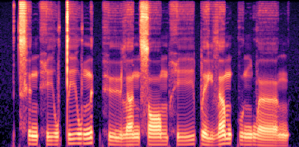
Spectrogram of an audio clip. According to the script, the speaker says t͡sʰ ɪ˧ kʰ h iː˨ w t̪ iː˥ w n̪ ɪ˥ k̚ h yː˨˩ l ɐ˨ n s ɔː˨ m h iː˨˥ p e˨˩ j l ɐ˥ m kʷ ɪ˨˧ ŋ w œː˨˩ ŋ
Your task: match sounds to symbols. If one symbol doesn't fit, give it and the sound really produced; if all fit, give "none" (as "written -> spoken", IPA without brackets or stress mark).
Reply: kʰ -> ŋ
